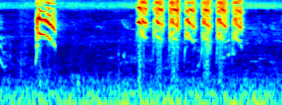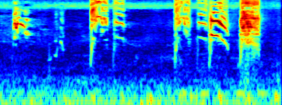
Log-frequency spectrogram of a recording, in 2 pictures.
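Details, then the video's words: Parrot producing clusters of rapid, grating squawks, one quick run of five or six notes, then scattered pairs of harsh calls, over a steady high background hiss. "parrot natural sound mithu"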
